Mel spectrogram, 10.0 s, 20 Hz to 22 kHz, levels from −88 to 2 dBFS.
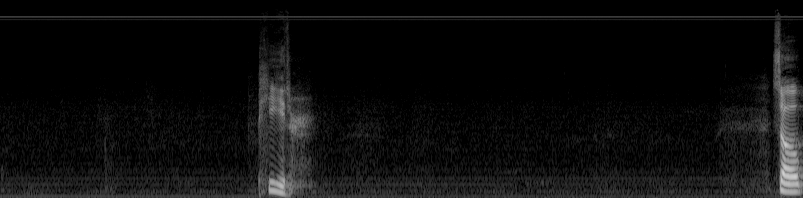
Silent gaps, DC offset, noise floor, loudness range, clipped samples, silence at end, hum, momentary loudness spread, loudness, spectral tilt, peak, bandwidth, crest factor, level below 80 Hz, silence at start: none; under 0.1%; -60 dBFS; 19 LU; under 0.1%; 0 s; 60 Hz at -65 dBFS; 33 LU; -27 LUFS; -6 dB/octave; -4 dBFS; 17 kHz; 28 dB; -70 dBFS; 3.25 s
